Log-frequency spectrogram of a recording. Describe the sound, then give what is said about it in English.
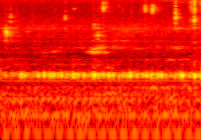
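Water pours from a Keurig coffee machine into a cup, a steady trickle over a constant humming tone that runs the whole time, with no talk. “So it's pouring into the cup now.”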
